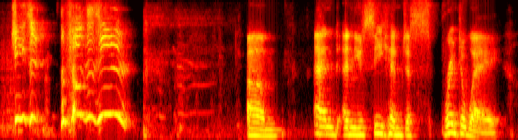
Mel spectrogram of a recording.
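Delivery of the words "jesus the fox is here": squeaky little goblin voice, very high. Voicing a little goblin who spots a player's character and flees: little goblin voice. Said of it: "the little goblin turns around and looks at you and says".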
